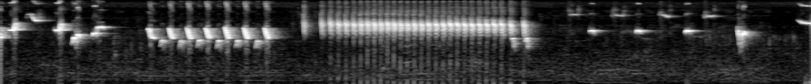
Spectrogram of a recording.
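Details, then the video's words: Varied ashy drongo song from a complete tutor recording for cage songbirds: quick squeaky chips, a run of six clipped notes, then a loud two-second buzzing rattle, followed by scattered sweet slurred notes. "Masteran srigunting abu abu isian lengkap"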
